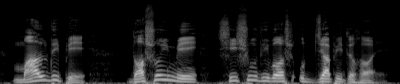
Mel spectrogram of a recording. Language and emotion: Bengali, neutral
